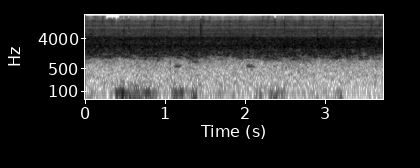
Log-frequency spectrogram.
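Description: Rain falls in a steady, even hiss outdoors, with faint low rumbling thumps underneath and no voices.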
